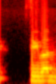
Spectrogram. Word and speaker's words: श्रीमद्: है अच्छा आप बोलिए श्रीमद् भगवत गीता श्रीमद् भगवत गीता श्रीमद् भगवत गीता श्रीमद् भगवत गीता क्योंकि भगवत द और दूसरा भी द ये हलंत है वो हलंत उच्चारण करना है हालांकि यहां दिखने में भ छोटा है।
